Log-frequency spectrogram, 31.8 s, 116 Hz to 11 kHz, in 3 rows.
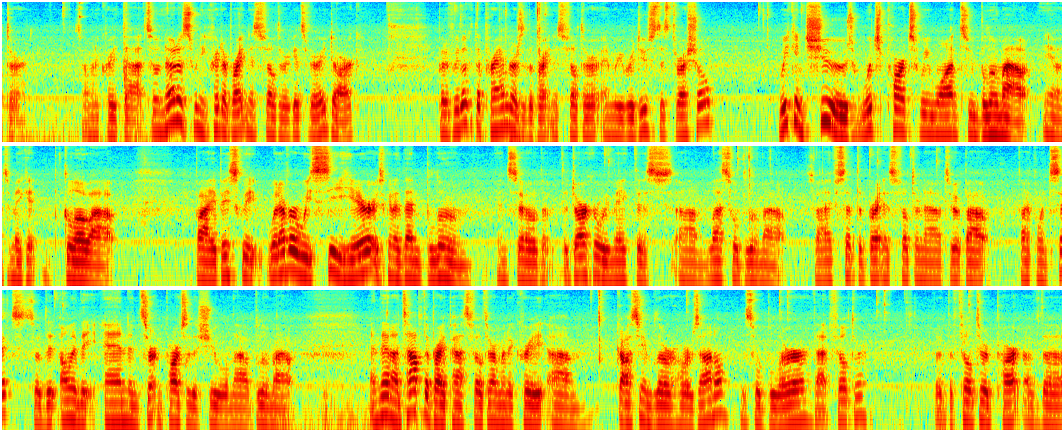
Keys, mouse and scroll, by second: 0.6 click, 5.5 shift+click, 25.9 click, 28.1 click, 29.1 click, 29.9 click, 30.8 click.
